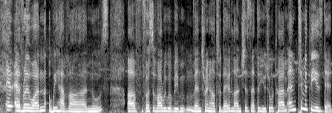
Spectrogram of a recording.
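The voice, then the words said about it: Put-on Namibian accent. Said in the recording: “my lame attempt at a Namibian accent ... Your narcans is very good.”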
